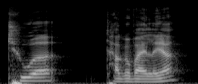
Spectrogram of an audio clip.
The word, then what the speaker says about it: Tagovailoa: Their quarterback, Tua Tagovailoa. – Well done. – Tagovailoa.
